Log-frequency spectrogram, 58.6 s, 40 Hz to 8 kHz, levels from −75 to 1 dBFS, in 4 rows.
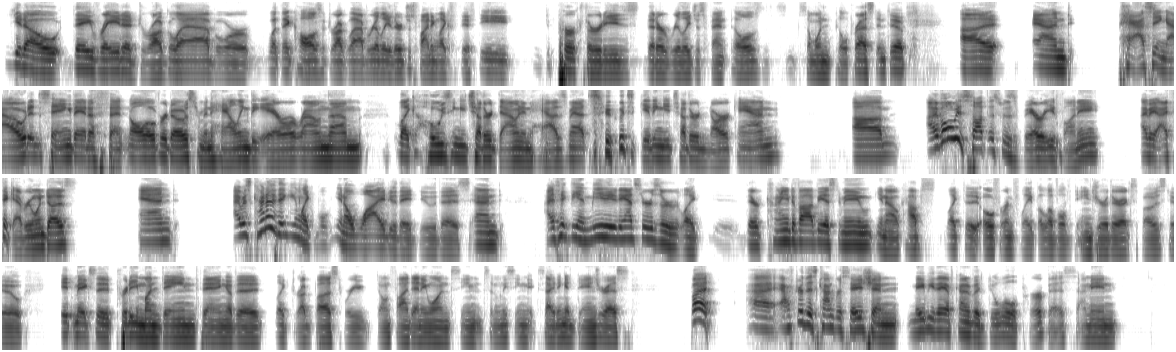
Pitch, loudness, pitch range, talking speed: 110 Hz, -19 LUFS, 95-130 Hz, 160 wpm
